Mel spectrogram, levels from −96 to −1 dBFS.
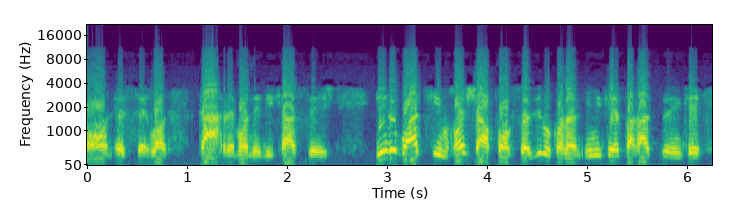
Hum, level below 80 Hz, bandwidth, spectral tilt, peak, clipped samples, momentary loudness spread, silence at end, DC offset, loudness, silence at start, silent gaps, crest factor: none; -44 dBFS; 11 kHz; -5 dB/octave; 0 dBFS; 1%; 5 LU; 0.15 s; under 0.1%; -9 LUFS; 0 s; none; 8 dB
